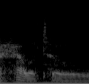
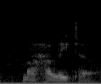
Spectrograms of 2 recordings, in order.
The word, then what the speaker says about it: Mahalito: lead okay on these guys and I'm a haloto from Merlin mahalito I've correct myself mahalito yeah so Robert Woodhead was nice enough too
